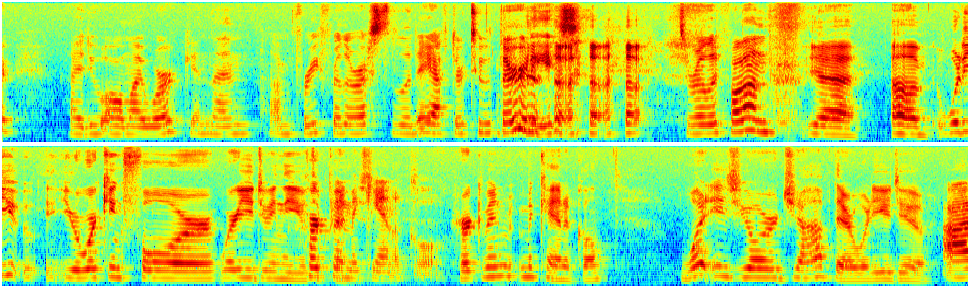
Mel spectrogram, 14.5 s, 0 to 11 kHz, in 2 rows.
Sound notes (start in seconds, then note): 3.8 laughs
